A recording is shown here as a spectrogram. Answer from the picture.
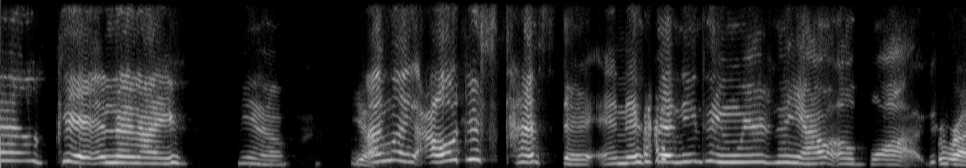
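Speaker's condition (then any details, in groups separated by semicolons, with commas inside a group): Spastic cerebral palsy, mixed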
